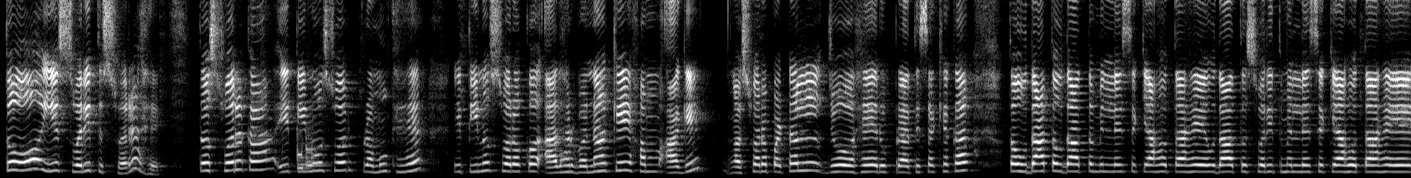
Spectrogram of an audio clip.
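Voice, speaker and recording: A woman's voice: high voice, steady tone, a little slow. A woman teaching a Sanskrit class, explaining patiently with frequent fillers and self-corrections and sounding out example syllables for her students. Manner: demonstrates vowel sounds aloud for students. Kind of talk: classroom lecture.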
